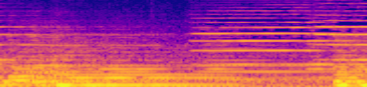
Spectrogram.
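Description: Bowed strings playing classical chamber music, a viola among them, in long sustained notes over a held low bass line; the harmony shifts about a second in.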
